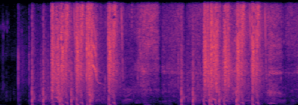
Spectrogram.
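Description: Rapid bursts of gunfire in a military squad video game, sharp repeated shots crackling in clusters, loud and close, with voices talking over the shooting.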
